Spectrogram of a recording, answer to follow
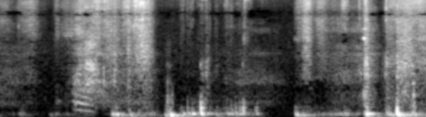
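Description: Desk handling noise: a sheet of paper shifted across a cutting mat and hands moving, with a few knocks near the end.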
